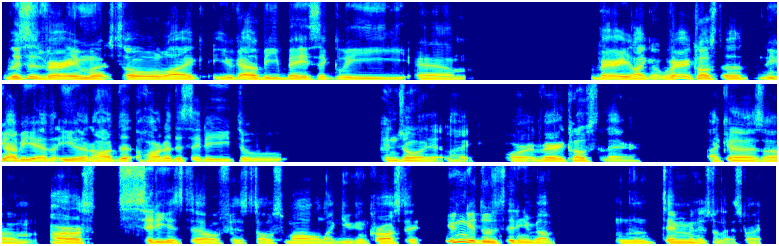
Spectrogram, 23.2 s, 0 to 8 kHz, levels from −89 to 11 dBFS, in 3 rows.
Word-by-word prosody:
this 140 Hz, +8 st, +2 dB
is 170 Hz, -6 st, +2 dB
very 140 Hz, +2 st, +5 dB
much 135 Hz, 0 st, +2 dB
so, 130 Hz, +1 st, +1 dB, 0.3 s
like, 115 Hz, -2 st, +2 dB
you 120 Hz, +3 st, -2 dB
gotta 140 Hz, -4 st, +4 dB
be 125 Hz, -1 st, 0 dB
basically, 115 Hz, -1 st, -2 dB
um 105 Hz, -2 st, -2 dB, 1.3 s
very, 130 Hz, +3 st, +3 dB
like 105 Hz, -2 st, +1 dB
very 145 Hz, -, +1 dB
close 150 Hz, -2 st, +3 dB
to 115 Hz, -4 st, 0 dB
you 150 Hz, -, -1 dB
gotta 165 Hz, -3 st, +4 dB
be 135 Hz, -3 st, +3 dB
at 115 Hz, -2 st, +1 dB
either 120 Hz, -3 st, +2 dB
the 110 Hz, -, -3 dB
heart 130 Hz, +1 st, +1 dB
the 135 Hz, 0 st, +1 dB
heart 135 Hz, +2 st, +1 dB
of 135 Hz, -, +1 dB
the 135 Hz, -, -1 dB
city 140 Hz, 0 st, -3 dB
to 105 Hz, -3 st, -5 dB, 1.0 s
enjoy 110 Hz, -1 st, 0 dB
it, 100 Hz, -1 st, -5 dB
like 105 Hz, -2 st, -9 dB, 0.3 s
or 105 Hz, -1 st, -2 dB
very 120 Hz, +2 st, +2 dB
close 115 Hz, -1 st, 0 dB
to -, -, -28 dB
there, 95 Hz, +1 st, -8 dB, 0.7 s
like, 100 Hz, -1 st, -5 dB
'cause, 105 Hz, -1 st, +1 dB
um, 105 Hz, 0 st, -2 dB, 0.2 s
our 130 Hz, +5 st, +4 dB
c 135 Hz, +1 st, -8 dB, 0.2 s
city 140 Hz, -3 st, +1 dB
itself 110 Hz, 0 st, -1 dB
is 100 Hz, +1 st, -8 dB
so 110 Hz, 0 st, -3 dB
small, 110 Hz, +1 st, -1 dB
like, 110 Hz, +1 st, -7 dB
you 130 Hz, -, -3 dB
can 120 Hz, -4 st, -5 dB
cross 120 Hz, +2 st, +1 dB
it 110 Hz, -, -5 dB, 0.2 s
you -, -, +2 dB
can 245 Hz, +2 st, +7 dB
get 185 Hz, -6 st, +6 dB
through 150 Hz, -3 st, +5 dB
the 130 Hz, -, 0 dB
city 120 Hz, 0 st, +1 dB
in 110 Hz, -, 0 dB
about, 100 Hz, -4 st, -1 dB, 0.7 s
mm, 120 Hz, -4 st, -2 dB
10 125 Hz, -3 st, +1 dB
minutes 105 Hz, -3 st, -2 dB
or -, -, -7 dB
less, -, -, -8 dB
right, 95 Hz, 0 st, -7 dB
115 Hz, 170 wpm, -20 LUFS, 105-135 Hz, 1.3 s, can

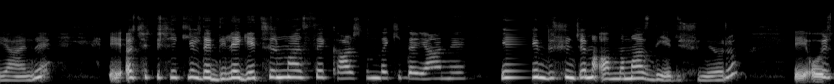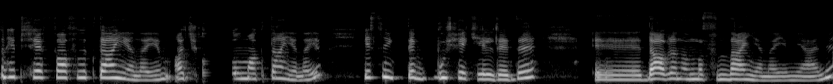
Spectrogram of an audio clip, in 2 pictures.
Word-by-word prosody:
yani. 195 Hz, -, -3 dB, 0.7 s
Eee, -, -, 0 dB
açık 320 Hz, 0 st, -1 dB
bir 320 Hz, -, -2 dB
şekilde 315 Hz, -5 st, +1 dB
dile 290 Hz, +5 st, +4 dB
getirmezsek 320 Hz, +2 st, +2 dB
karşımdaki 295 Hz, +2 st, -4 dB
de, 275 Hz, -, 0 dB
yani, 275 Hz, +1 st, -6 dB, 0.3 s
benim 315 Hz, 0 st, +3 dB
düşüncemi 315 Hz, +2 st, +3 dB
anlamaz 260 Hz, -1 st, 0 dB
diye 195 Hz, -4 st, -3 dB
düşünüyorum. 195 Hz, -, -6 dB, 0.6 s
Eee, -, -, +1 dB
o 475 Hz, -2 st, +4 dB
yüzden 330 Hz, +1 st, +2 dB
hep 340 Hz, 0 st, +1 dB
şeffaflıktan 310 Hz, -1 st, +2 dB
yanayım, 215 Hz, -6 st, 0 dB
açık 260 Hz, -, -6 dB, 0.3 s
olmaktan 260 Hz, +2 st, -2 dB
yanayım. 230 Hz, -, -3 dB, 0.4 s
Kesinlikle 315 Hz, -1 st, +2 dB, 0.2 s
bu 305 Hz, +1 st, +6 dB
şekilde 235 Hz, -7 st, 0 dB
de, 310 Hz, +4 st, +3 dB, 0.6 s
eee, 215 Hz, -1 st, -1 dB
davranılmasından 245 Hz, -2 st, +2 dB
yanayım 190 Hz, -3 st, -3 dB
yani. 195 Hz, -, -2 dB
280 Hz, 115 wpm, -24 LUFS, 230-315 Hz, 0.7 s, bu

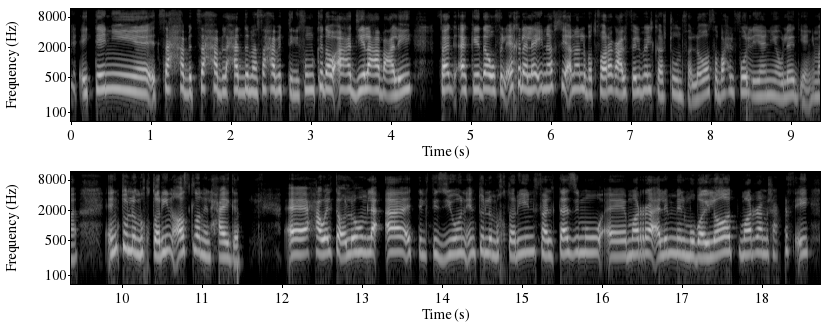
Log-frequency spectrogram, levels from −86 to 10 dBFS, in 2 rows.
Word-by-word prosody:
التاني 285 Hz, 0 st, 0 dB
اتسحَّب، 295 Hz, -2 st, -2 dB
اتسحَّب 310 Hz, +2 st, 0 dB
لحد 285 Hz, +1 st, +1 dB
ما 265 Hz, -2 st, +1 dB
سحب 295 Hz, +2 st, -1 dB
التليفون 285 Hz, 0 st, -5 dB
كده 305 Hz, 0 st, +2 dB
وقعد 295 Hz, -4 st, +3 dB
يلعب 285 Hz, -1 st, +4 dB
عليه، 245 Hz, +7 st, +1 dB, 0.3 s
فجأة 285 Hz, 0 st, +4 dB
كده، 290 Hz, +1 st, +1 dB
وفي 275 Hz, 0 st, +2 dB
الآخر 325 Hz, +4 st, 0 dB
ألاقي 290 Hz, 0 st, +1 dB
نفسي 315 Hz, +1 st, -2 dB
أنا 300 Hz, -, 0 dB
اللي 300 Hz, -1 st, -4 dB
باتفرج 255 Hz, +3 st, +1 dB
على 240 Hz, -, +4 dB
الفيلم 255 Hz, +2 st, -3 dB
الكارتون، 230 Hz, -4 st, -6 dB
فاللي 200 Hz, -2 st, -7 dB
هو 235 Hz, +4 st, -1 dB
صباح 245 Hz, 0 st, -6 dB
الفُل 260 Hz, -2 st, -3 dB
يعني 220 Hz, +1 st, -7 dB
يا -, -, -8 dB
ولاد، 220 Hz, +1 st, -6 dB
يعني -, -, -12 dB
ما 215 Hz, 0 st, -8 dB, 0.4 s
أنتم 340 Hz, +6 st, 0 dB
اللي 320 Hz, -2 st, +2 dB
مختارين 280 Hz, +1 st, -1 dB
أصلًا 295 Hz, 0 st, +1 dB
الحاجة، 235 Hz, -5 st, -1 dB, 0.6 s
آآ 410 Hz, +2 st, +7 dB
حاولت 280 Hz, -4 st, +2 dB
أقول 235 Hz, +2 st, +3 dB
لهم: 295 Hz, +1 st, +2 dB
"لأ، 300 Hz, 0 st, +4 dB
التلفزيون 270 Hz, 0 st, -6 dB
أنتم 285 Hz, +2 st, -7 dB
اللي 285 Hz, -1 st, -1 dB
مختارين 265 Hz, +3 st, -5 dB
فالتزموا." 285 Hz, +1 st, -2 dB, 0.3 s
آآ، -, -, -3 dB
مَرّة 270 Hz, 0 st, +2 dB
ألِمّ 275 Hz, +4 st, -3 dB
الموبايلات، 260 Hz, +3 st, 0 dB
مَرّة 275 Hz, +2 st, 0 dB
مش 275 Hz, -1 st, -10 dB
عارف 310 Hz, +4 st, -16 dB
إيه، 285 Hz, +2 st, -7 dB
275 Hz, 175 wpm, -23 LUFS, 250-295 Hz, 0.6 s, آآ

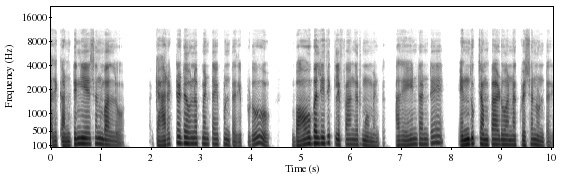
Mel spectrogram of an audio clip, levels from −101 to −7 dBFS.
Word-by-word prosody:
అది 110 Hz, +2 st, -2 dB
కంటిన్యూయేషన్ 150 Hz, +7 st, +3 dB
వాళ్ళు 120 Hz, -4 st, -1 dB, 0.8 s
character 145 Hz, +9 st, 0 dB
development 155 Hz, -2 st, +1 dB
type 140 Hz, -1 st, -5 dB
ఉంటది. 115 Hz, -6 st, -6 dB
ఇప్పుడు 130 Hz, +5 st, -6 dB, 0.8 s
'బాహుబలిది' 160 Hz, +7 st, +3 dB
క్లిఫ్ 135 Hz, -1 st, -1 dB
హంగర్ 135 Hz, 0 st, -3 dB
మూవ్‌మెంట్. 105 Hz, -4 st, -5 dB, 0.3 s
అది 125 Hz, +1 st, -3 dB
ఏంటంటే, 145 Hz, +3 st, -3 dB, 0.6 s
ఎందుకు 140 Hz, +4 st, +6 dB
చంపాడు 135 Hz, 0 st, +2 dB
అన్న 125 Hz, 0 st, 0 dB
క్వెషన్ 130 Hz, +3 st, -1 dB
ఉంటది. 110 Hz, -3 st, -8 dB
140 Hz, 115 wpm, -24 LUFS, 125-155 Hz, 0.8 s, ఎందుకు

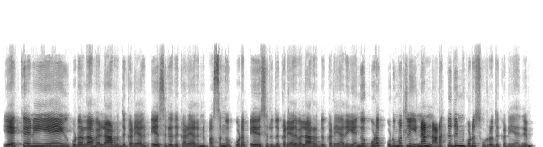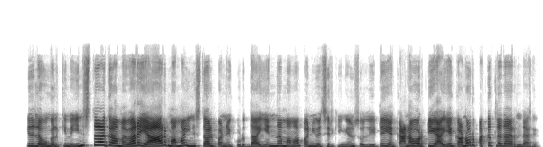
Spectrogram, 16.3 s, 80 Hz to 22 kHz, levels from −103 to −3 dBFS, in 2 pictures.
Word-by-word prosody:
ஏற்கனயே 325 Hz, -1 st, +2 dB
எங்க 285 Hz, -3 st, -4 dB
கூடலாம் 260 Hz, +3 st, -1 dB
விளையாடுறது 255 Hz, 0 st, 0 dB
கிடையாது, 225 Hz, +3 st, -3 dB
பேசுறது 250 Hz, -2 st, -2 dB
கிடையாது, 215 Hz, +7 st, -4 dB
இந்த 290 Hz, -, -5 dB
பசங்க 280 Hz, +7 st, -6 dB
கூட 235 Hz, -, -4 dB
பேசுறதும் 245 Hz, +3 st, -3 dB
கிடையாது, 240 Hz, +1 st, -1 dB
விளையாடுறதும் 230 Hz, 0 st, -2 dB
கிடையாது, 205 Hz, +4 st, -6 dB
எங்க 295 Hz, +5 st, -3 dB
கூட 345 Hz, -, -1 dB
குடும்பத்தில 310 Hz, +3 st, -3 dB
என்ன 305 Hz, +5 st, +5 dB, 0.2 s
நடக்குதுன்னு 320 Hz, +6 st, -1 dB
கூட 305 Hz, +3 st, -3 dB
சொல்றது 245 Hz, 0 st, -8 dB
கிடையாது. 190 Hz, 0 st, -10 dB, 0.7 s
இதில 310 Hz, -1 st, +1 dB
உங்களுக்கு 270 Hz, 0 st, -5 dB
இந்த 270 Hz, -1 st, -3 dB
Instagram 385 Hz, -2 st, +4 dB
வேற, 360 Hz, +3 st, +8 dB, 0.2 s
யாரு 330 Hz, +9 st, +9 dB
மாமா 300 Hz, +5 st, +2 dB
இன்ஸ்டால் 310 Hz, -1 st, -1 dB
பண்ணி 265 Hz, -2 st, -4 dB
குடுத்தா? 235 Hz, 0 st, -3 dB, 0.2 s
என்ன 305 Hz, +3 st, -2 dB
மாமா 305 Hz, +6 st, -2 dB
பண்ணி 285 Hz, 0 st, -3 dB
வச்சிருக்கீங்கன்னு 250 Hz, +1 st, -9 dB
சொல்லிட்டு 235 Hz, +5 st, -6 dB
என் 260 Hz, -1 st, -11 dB
கணவர்டியும் 300 Hz, -2 st, +3 dB
என் 305 Hz, -1 st, -6 dB
கணவர் 370 Hz, +6 st, +1 dB
பக்கத்தில 350 Hz, 0 st, -4 dB
தான் 315 Hz, -2 st, +1 dB
இருந்தாரு. 220 Hz, -5 st, -8 dB
275 Hz, 160 wpm, -23 LUFS, 240-315 Hz, 0.7 s, யாரு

